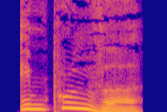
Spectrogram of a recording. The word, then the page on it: improver: British English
